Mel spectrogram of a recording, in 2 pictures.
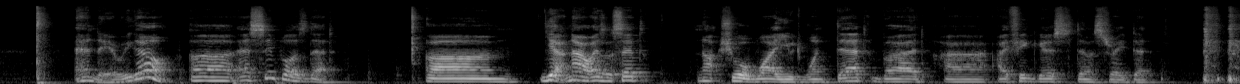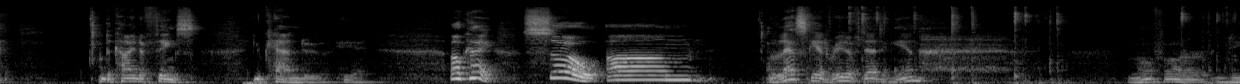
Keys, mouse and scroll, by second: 0.3 Return, 20.2-24.8 typing.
